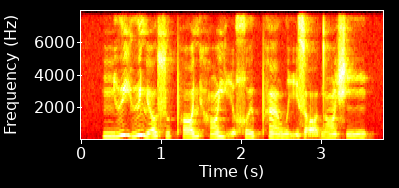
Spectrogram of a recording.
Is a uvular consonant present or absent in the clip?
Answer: present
